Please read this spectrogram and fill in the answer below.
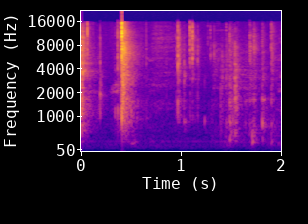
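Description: A sharp click, a louder one just under half a second later, then several faint ticks and crackles.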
